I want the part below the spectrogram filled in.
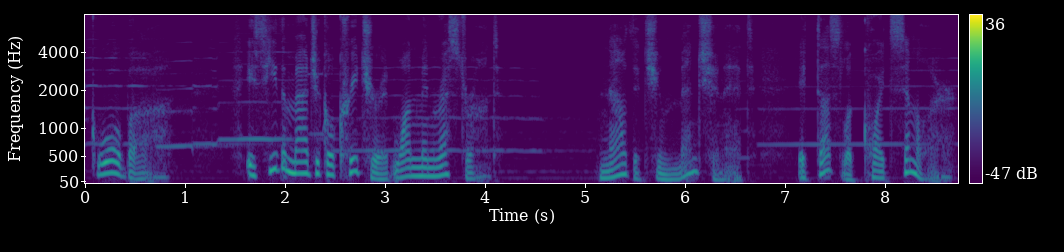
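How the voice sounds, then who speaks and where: A man voicing a modest young wandering swordsman in an anime game, courteous, soft-spoken and poetic. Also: fairly high pitch, very animated, measured pace, creaky, over music, full character voice. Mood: serene. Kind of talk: anime video game voice acting.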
